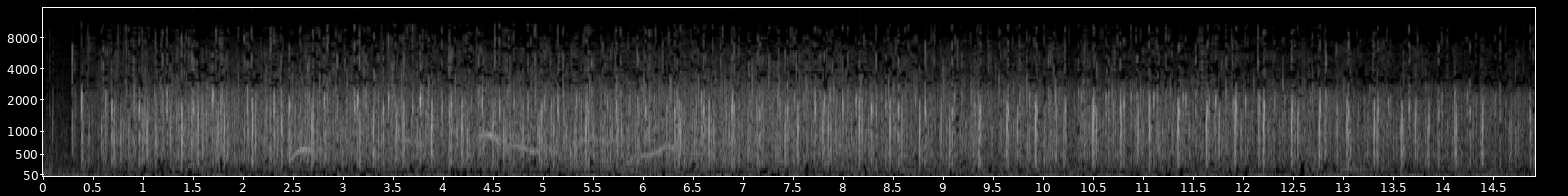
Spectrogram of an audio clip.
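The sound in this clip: Audience applause welcomes the Paul Winter Sextet to the stage at a concert in Washington: dense, sustained clapping that holds steady for the full length without pause.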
